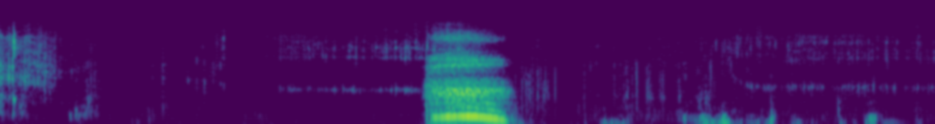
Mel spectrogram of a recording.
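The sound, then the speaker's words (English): Someone chews a large mouthful of candy, making faint, irregular wet mouth sounds and crunches. A louder voiced groan or grunt breaks in midway. “It's a lot of candy in my mouth at one time.”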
